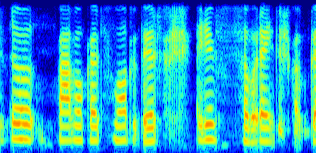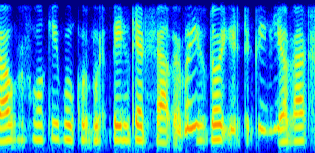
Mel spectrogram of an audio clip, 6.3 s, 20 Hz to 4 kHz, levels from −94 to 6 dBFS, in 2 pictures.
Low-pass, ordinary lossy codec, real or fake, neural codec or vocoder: 3.6 kHz; Opus, 64 kbps; fake; autoencoder, 44.1 kHz, a latent of 192 numbers a frame, MeloTTS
